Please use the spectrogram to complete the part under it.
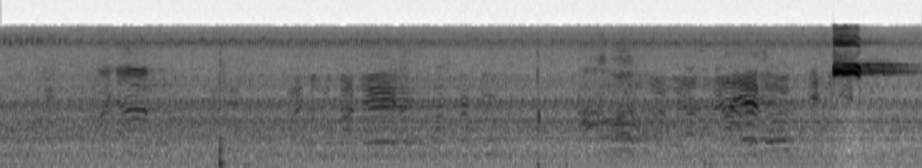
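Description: Distant players shout across an open field outdoors.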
